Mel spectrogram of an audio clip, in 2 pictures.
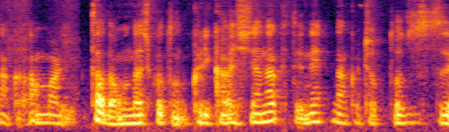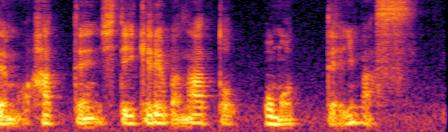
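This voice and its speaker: Rattling along at a very fast pace with hardly any pauses, a man speaks at a fairly high pitch with fairly even intonation. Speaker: podcast host presenting research papers. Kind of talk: casual chat. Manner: flat, little emotion.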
